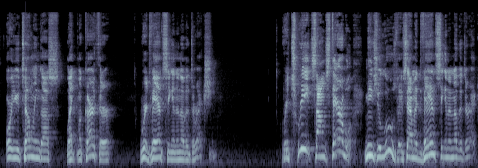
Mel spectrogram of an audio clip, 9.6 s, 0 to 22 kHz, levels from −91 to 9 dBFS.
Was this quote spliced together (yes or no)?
no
